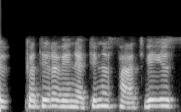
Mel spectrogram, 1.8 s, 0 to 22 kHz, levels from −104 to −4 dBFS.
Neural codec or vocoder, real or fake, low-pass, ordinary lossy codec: codec, 16 kHz, 4.8 kbps, FACodec; fake; 5.4 kHz; Opus, 24 kbps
